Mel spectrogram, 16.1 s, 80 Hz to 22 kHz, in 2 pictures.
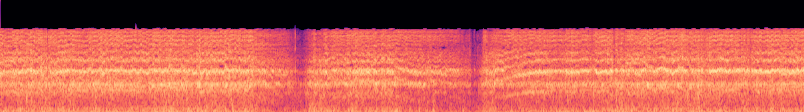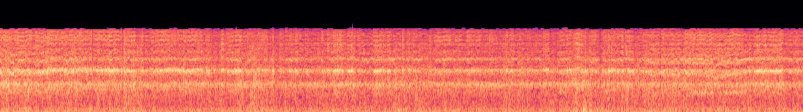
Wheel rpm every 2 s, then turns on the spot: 200, 130, 110, 230, 220, 240, 230, 230.
none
